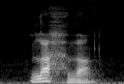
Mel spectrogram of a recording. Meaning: moment, instant
- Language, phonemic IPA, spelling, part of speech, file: Arabic, /laħ.ðˤa/, لحظة, noun, Ar-لحظة.ogg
